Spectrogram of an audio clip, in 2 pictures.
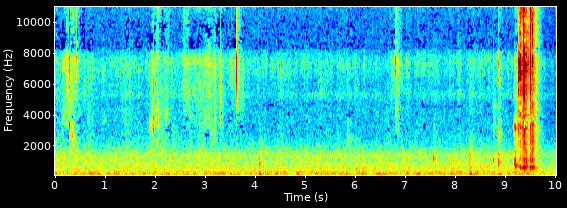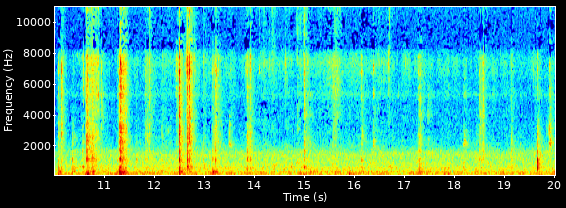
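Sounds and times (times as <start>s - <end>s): chewing dried mushroom crunches: 8.8s - 16.4s.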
